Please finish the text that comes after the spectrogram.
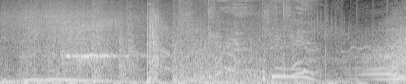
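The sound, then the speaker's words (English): A loud, busy Bollywood movie car chase: engines roar and tires screech in rising and falling whines, with a sharp blast cutting through partway as a car is shot at and explodes, and dense action noise running continuously throughout. “It's about cue the guy shooting at a car and explodes.”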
